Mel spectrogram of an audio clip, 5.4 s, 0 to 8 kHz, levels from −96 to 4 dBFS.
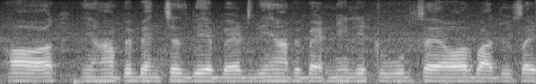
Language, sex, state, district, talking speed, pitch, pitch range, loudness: Hindi, male, Odisha, Malkangiri, 225 wpm, 130 Hz, 130-135 Hz, -16 LUFS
